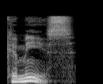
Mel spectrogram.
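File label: "camise", British English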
